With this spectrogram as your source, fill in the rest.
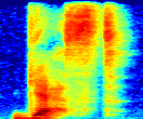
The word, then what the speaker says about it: guest: So, for example, in the spelling combination gu, for example, in guest, we don't try and pronounce that U. So, don't try and say guest. I mean, you can, people might not understand you and it's really difficult to say. Cut the U. It is silent.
